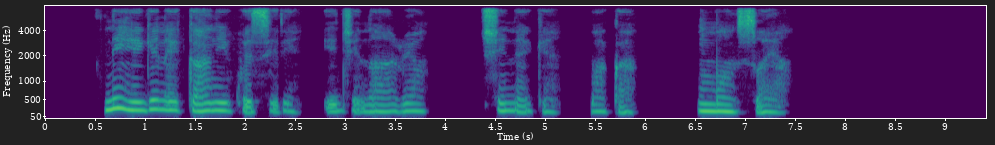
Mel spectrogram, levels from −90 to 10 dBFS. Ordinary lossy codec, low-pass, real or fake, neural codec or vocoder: none; 7.2 kHz; fake; vocoder, 44.1 kHz, 128 mel bands, Pupu-Vocoder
